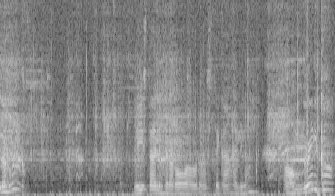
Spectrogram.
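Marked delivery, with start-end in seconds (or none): 5.7-6.7 mock cheer. Real, not acted. Cheering a Mexican team.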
